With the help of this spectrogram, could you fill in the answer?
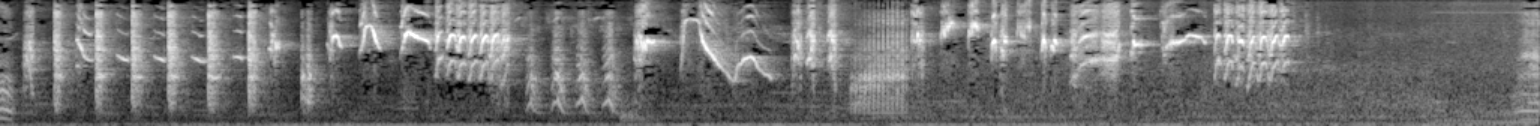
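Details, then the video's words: A male Javan myna sings nonstop to set other mynas singing: dense bursts of harsh rasping notes, trilled whistles and a sweeping down-slurred whistle, then the song stops and only faint background remains near the end. "Suara Jalak Kebo Jantan Gacor Bikin Burung jalak yang Dengar Ikut Buka Suara"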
